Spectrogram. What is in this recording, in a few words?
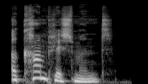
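"accomplishment", English word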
